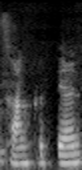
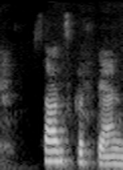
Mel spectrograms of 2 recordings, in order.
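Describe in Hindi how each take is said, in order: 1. 'k' से पहले कोई 's' ध्वनि नहीं आती। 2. 'k' से पहले एक अतिरिक्त 's' ध्वनि आती है। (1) "राहुल सांकृत्यायन है" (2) "बहुत अच्छे अच्छे लोग भी सांस्कृत्यायन बोलते हैं। ठीक। तो गलत है"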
